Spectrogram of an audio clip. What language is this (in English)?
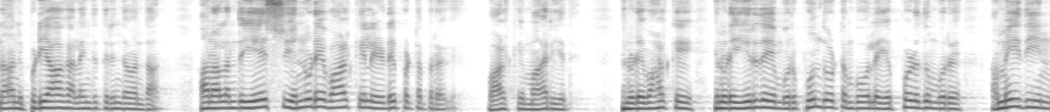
Urdu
